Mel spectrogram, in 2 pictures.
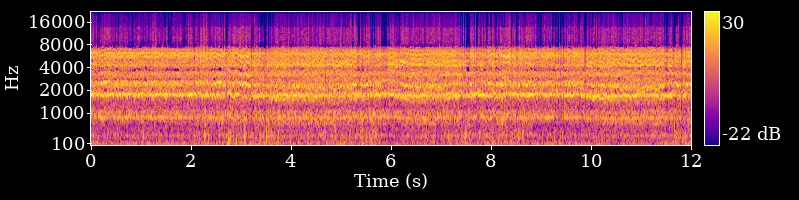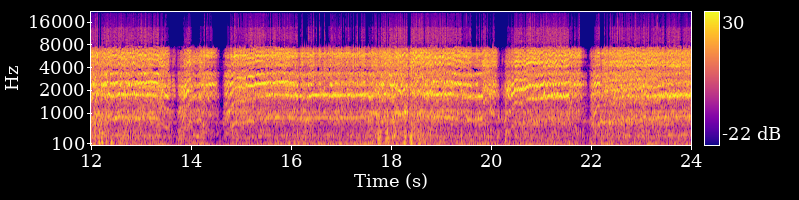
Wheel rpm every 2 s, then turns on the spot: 230, 230, 220, 220, 230, 220, 190, 140, 230, 220, 130, 170.
none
